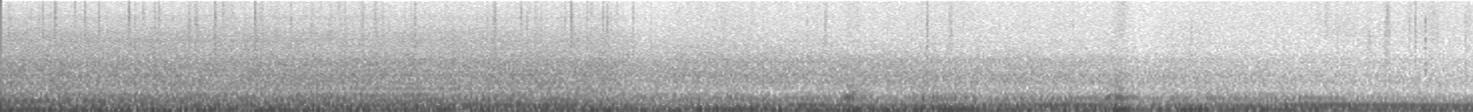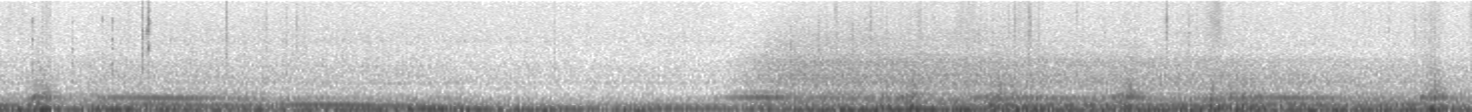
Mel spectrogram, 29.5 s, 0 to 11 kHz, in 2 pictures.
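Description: Audi S6's twin-turbo 4.0-litre V8, with APR Stage 2 downpipes and tune into an AWE exhaust, heard from inside the cabin while driving: a steady low rumble, with the engine note rising in pitch several times as the car accelerates. It quietens briefly about twenty seconds in, then picks up again.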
